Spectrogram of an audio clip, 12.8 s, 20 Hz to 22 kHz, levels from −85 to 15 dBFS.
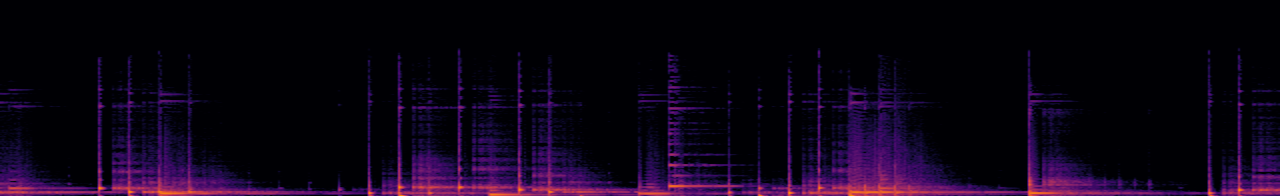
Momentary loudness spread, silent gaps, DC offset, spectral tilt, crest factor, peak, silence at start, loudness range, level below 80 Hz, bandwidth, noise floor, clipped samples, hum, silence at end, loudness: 21 LU; none; under 0.1%; -7.5 dB/octave; 24 dB; 0 dBFS; 0 s; 3 LU; -36 dBFS; 15.5 kHz; -59 dBFS; under 0.1%; none; 0 s; -23 LUFS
